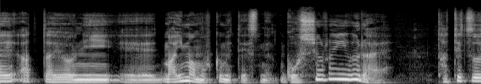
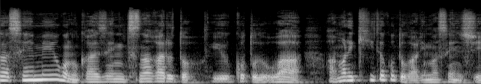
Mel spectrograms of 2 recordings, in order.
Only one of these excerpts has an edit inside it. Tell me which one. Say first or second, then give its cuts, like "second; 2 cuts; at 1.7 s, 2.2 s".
first; 1 cut; at 1.6 s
